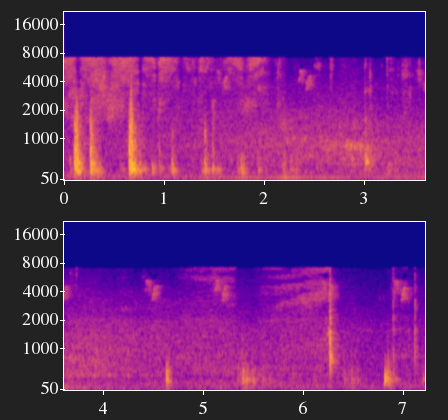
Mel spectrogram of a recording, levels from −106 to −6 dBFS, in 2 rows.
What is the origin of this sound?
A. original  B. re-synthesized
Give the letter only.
A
